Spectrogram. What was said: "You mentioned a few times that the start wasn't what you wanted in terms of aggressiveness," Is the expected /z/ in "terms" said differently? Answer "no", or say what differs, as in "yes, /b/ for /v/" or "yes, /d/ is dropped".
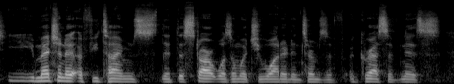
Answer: no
